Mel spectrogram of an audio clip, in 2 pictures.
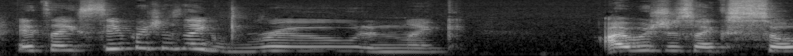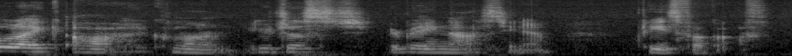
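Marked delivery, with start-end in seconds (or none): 4.3-7.8 low, hushed grumble; quietly fed up, under the breath; exasperated muttering. Retold or imitated. Venting about a nasty classmate, exasperated mutter. Retells her exasperated inner reaction.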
